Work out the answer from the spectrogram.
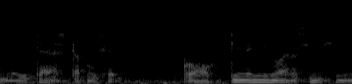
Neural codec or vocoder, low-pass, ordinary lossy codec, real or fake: codec, 16 kHz, 2 kbps, FreqCodec, larger model; 7.2 kHz; none; fake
